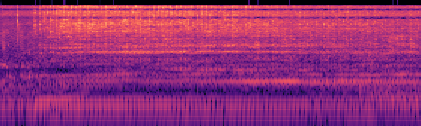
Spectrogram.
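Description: Motor vehicle engine running steadily at idle, its even hum settling in about half a second in.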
